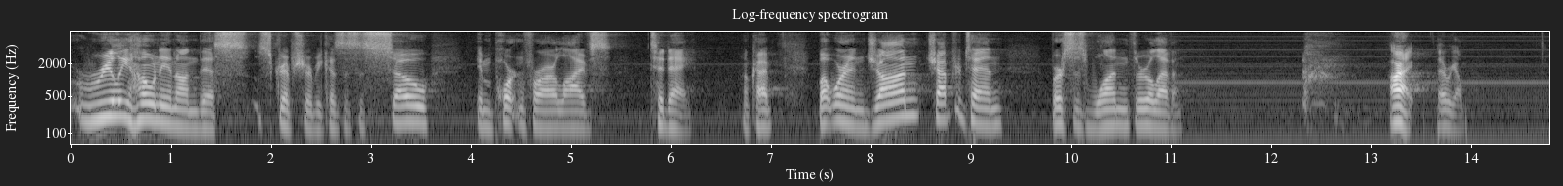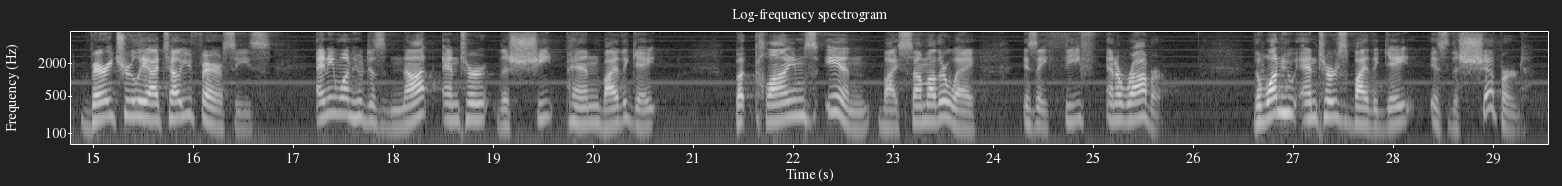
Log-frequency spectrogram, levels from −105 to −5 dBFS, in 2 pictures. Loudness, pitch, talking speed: -30 LUFS, 145 Hz, 145 wpm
